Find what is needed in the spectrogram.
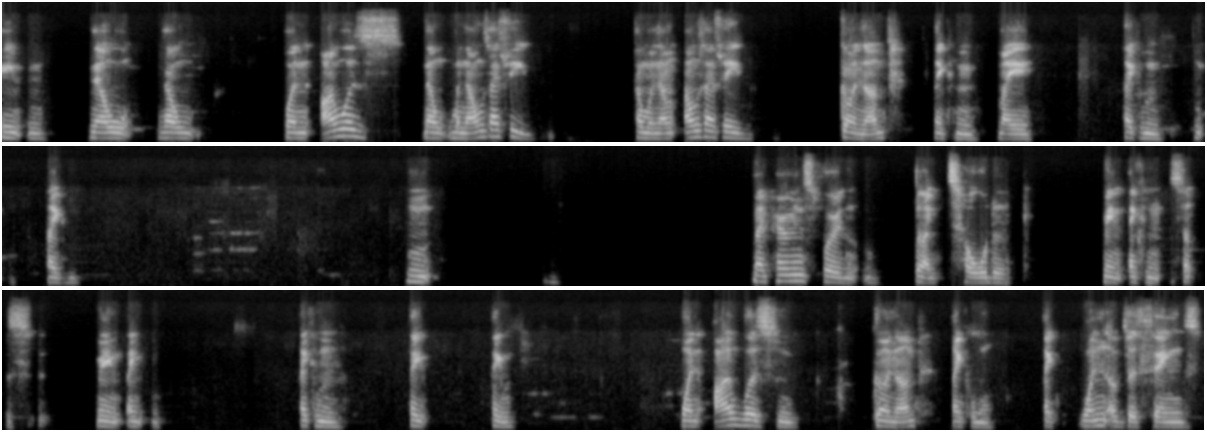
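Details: Adult speech-language pathologist and lifelong stutterer; repetitions audible; stuttering.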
